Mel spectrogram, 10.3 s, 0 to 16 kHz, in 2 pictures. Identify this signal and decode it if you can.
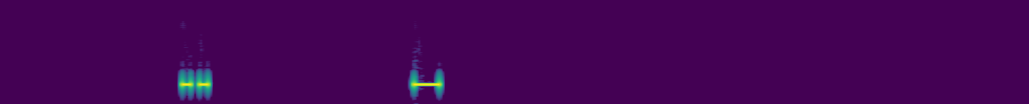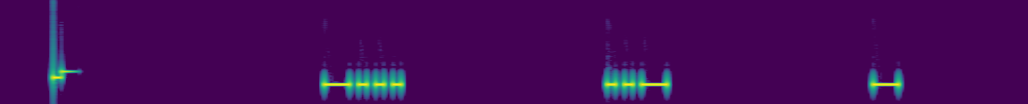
Morse code, heard as a keyed tone, about 27 wpm, spaced as for 8 wpm, 700 Hz. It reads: IT BUT
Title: 8x Character Spacing - Top 100 Words - 28wpm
